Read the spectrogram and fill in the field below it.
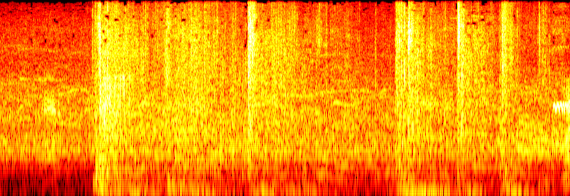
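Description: Heavy bodies collide with loud thuds.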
